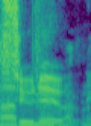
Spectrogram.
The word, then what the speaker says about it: Kossounou: Um, another Bayer Leverkusen player that Spurs have been linked with is Odilon Kusudu. Uh, I'm not sure if I've uh, Kossounou. Kossounou.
